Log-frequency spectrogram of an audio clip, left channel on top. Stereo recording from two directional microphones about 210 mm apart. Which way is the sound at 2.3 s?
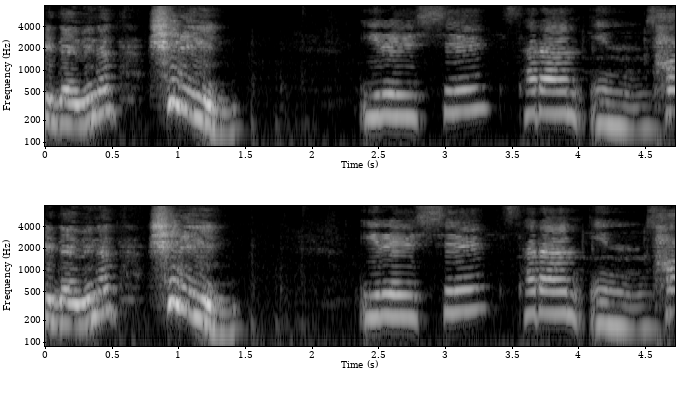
50° right (ahead or behind).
